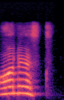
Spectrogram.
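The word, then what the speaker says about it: honest: अगर कहीं लिखा है, अब ओ है पहले तो ये एच हो चुका साइलेंट, तो ओ से उच्चारण निकलेगा मतलब ऑनेस्ट।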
